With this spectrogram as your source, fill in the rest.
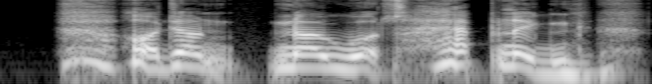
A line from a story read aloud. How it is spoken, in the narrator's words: sobbed Mrs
